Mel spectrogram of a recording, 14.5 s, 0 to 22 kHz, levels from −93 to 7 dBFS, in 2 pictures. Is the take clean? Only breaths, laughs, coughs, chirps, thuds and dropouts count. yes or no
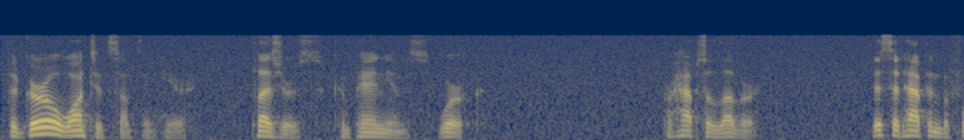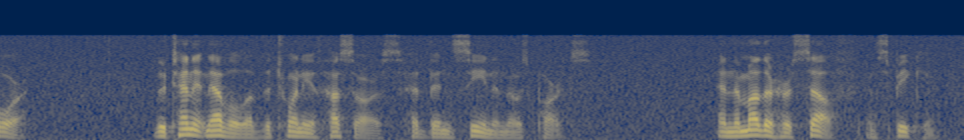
yes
